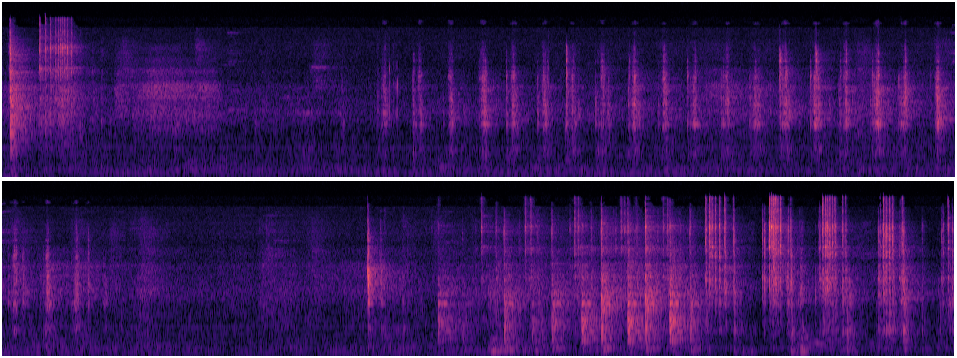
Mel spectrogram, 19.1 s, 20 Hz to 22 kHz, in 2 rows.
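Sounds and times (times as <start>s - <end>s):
ratchet wrench clicking: 0.4s - 0.8s, 4.1s - 10.3s, 14.8s - 19.0s.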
